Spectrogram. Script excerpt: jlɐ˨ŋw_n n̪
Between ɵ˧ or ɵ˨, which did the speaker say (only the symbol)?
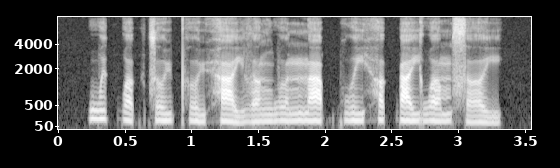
ɵ˧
